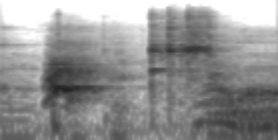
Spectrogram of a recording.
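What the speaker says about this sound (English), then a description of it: "What Maggie's growling about" Maggie the dog gives a short, close growl followed by a run of louder barks, with no talk alongside.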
